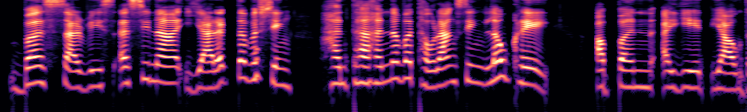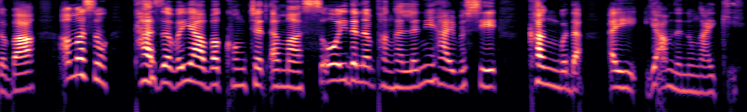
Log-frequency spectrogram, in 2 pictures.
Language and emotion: Manipuri, happy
